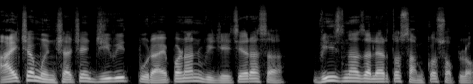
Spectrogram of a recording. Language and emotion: Goan Konkani, neutral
